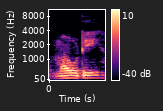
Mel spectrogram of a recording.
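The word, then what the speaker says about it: Molde: Obviously, next game, as we said, Thursday, we've got Moldy, I think they're actually pronounced, formerly managed by the manager we've just beaten.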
